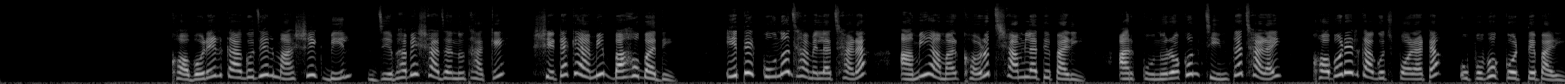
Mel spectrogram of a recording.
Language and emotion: Bengali, happy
